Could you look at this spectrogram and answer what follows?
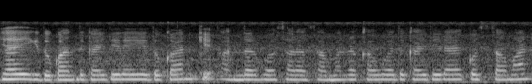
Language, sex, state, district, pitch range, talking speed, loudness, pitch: Hindi, female, Chhattisgarh, Raigarh, 220-230 Hz, 235 wpm, -19 LUFS, 225 Hz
